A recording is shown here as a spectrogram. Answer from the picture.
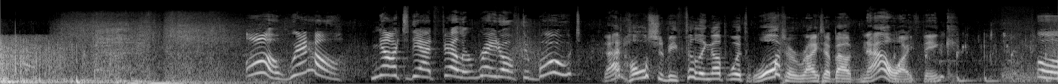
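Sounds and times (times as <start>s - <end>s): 
elephant gun shot: 0.0s - 2.4s
speech: 2.7s - 9.7s, 10.4s - 10.5s.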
